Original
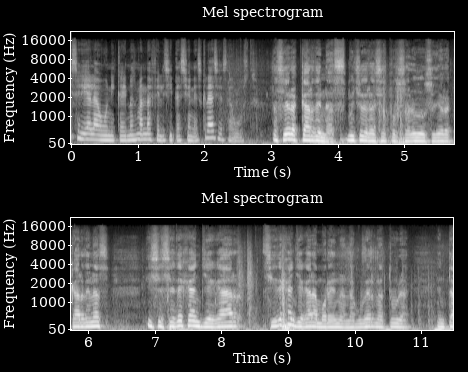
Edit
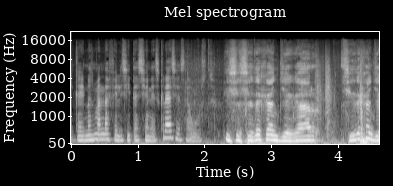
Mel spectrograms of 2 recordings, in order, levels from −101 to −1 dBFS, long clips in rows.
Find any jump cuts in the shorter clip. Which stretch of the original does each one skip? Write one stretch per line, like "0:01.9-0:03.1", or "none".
0:02.9-0:06.8

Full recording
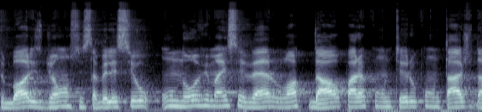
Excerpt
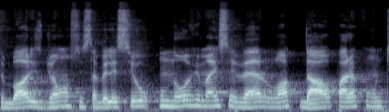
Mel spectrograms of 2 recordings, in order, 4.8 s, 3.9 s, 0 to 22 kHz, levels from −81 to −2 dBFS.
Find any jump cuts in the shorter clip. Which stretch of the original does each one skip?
0:01.6-0:01.7

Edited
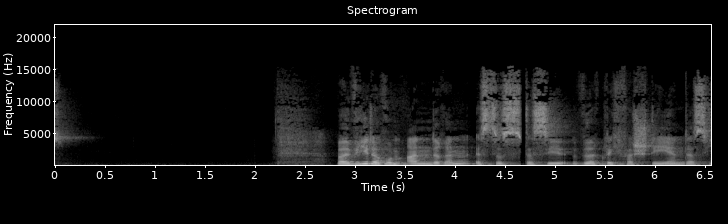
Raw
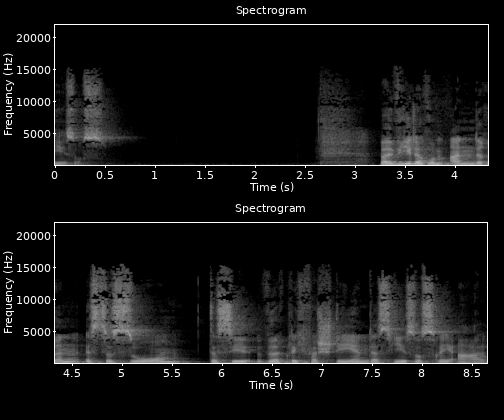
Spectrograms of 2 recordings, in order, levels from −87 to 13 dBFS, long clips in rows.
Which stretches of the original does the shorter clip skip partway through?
0:05.1-0:05.8

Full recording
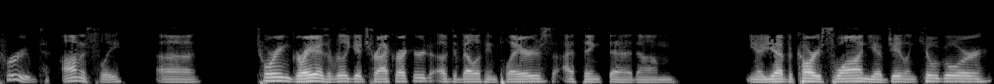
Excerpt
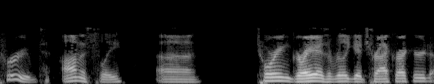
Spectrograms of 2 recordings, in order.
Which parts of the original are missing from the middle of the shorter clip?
none

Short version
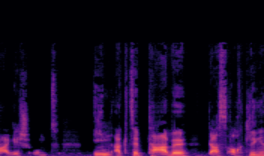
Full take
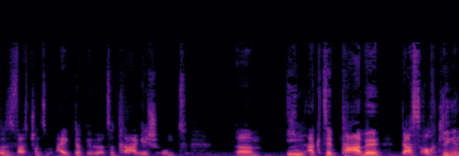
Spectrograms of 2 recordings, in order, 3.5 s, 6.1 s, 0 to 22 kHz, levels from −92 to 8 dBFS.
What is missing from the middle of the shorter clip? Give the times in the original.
0:02.8-0:03.7

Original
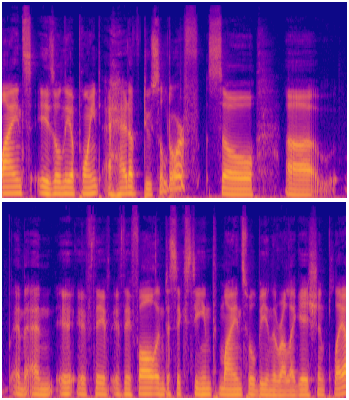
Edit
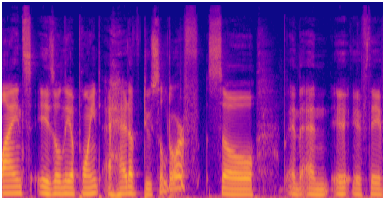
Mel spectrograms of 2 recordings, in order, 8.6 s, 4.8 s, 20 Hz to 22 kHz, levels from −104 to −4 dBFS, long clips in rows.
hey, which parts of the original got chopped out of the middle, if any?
0:03.5-0:04.3

